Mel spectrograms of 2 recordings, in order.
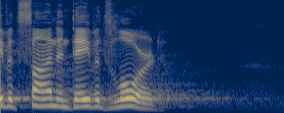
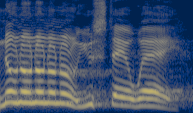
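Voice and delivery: sharp, much higher and louder no-no-no, easing on stay away; shooing away; 6 semitones higher, 5 dB louder than usual. Retold or imitated. Preacher voicing people driving the leper away, loud and high. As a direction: push the unclean man back hard.

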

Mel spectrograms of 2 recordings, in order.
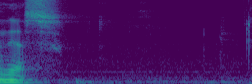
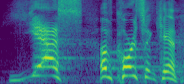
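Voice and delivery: high, loud, exuberant yes; resounding, excited reassurance; emphatic delighted answer; 12 semitones higher, 8 dB louder, slower than usual. Acted. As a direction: burst out with the good news. Preacher answers the little girl's question.

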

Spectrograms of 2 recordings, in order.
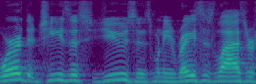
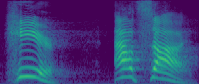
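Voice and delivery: loud, high imperative; sharp command; 5 semitones higher, 7 dB louder, much slower than usual. Acted. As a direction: order it like a command that must be obeyed. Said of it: "they come across more like this".

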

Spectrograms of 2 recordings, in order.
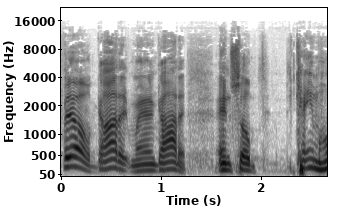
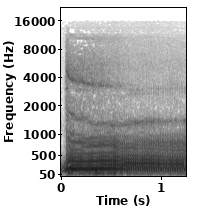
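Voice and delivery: engine rumble; 5 semitones lower than usual. Retold or imitated. Machine starts running.

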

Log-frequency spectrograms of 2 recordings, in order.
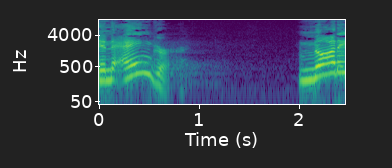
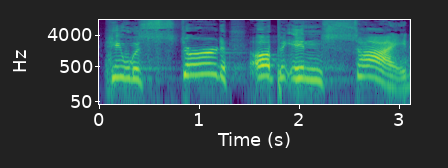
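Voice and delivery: ordinary talk

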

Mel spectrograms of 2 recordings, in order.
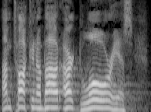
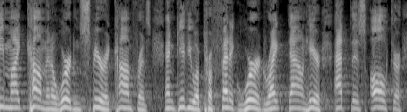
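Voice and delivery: ordinary delivery

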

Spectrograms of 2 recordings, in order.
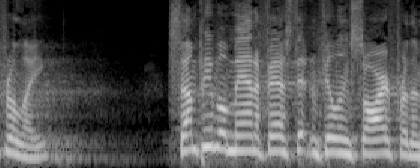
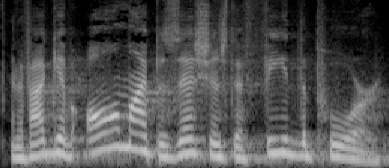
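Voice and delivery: normal talking voice

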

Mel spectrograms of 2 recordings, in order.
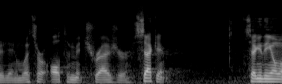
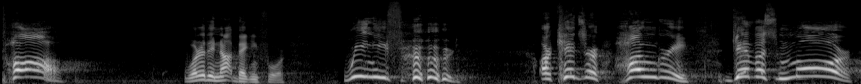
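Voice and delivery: much higher, loud, slow pleading cry; begging believers; 7 dB louder, slower than usual. Retold or imitated. Macedonian believers beg Paul for help, high slow pleading cry. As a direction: plead with Paul as if on your knees. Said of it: "begging, begging, saying".

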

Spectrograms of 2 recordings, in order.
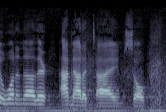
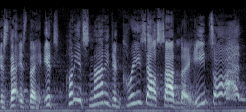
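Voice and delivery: incredulous husband; 10 semitones higher, 4 dB louder than usual. Retold or imitated. Husband protests the heat is on.

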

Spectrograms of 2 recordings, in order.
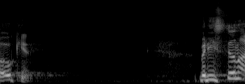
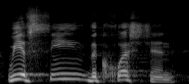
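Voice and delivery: ordinary talk

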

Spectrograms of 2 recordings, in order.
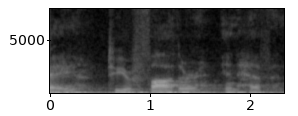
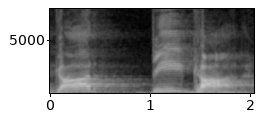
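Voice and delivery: loud, raised cry to God; emphatic prayer; 6 semitones higher, 9 dB louder, much slower than usual. Acted. Preacher putting the prayer in other words, emphatic. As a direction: hit each word hard, pausing after God. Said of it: "In other words, we're saying".

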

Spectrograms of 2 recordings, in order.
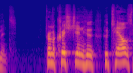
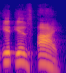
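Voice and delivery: "I" drawn out and weighted, slow and louder; emphatic I; 2 semitones higher, 7 dB louder, slower than usual. Shown as a demonstration. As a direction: lean hard on "I". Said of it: "it's emphatic".

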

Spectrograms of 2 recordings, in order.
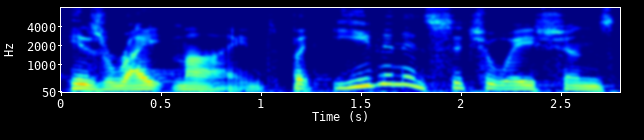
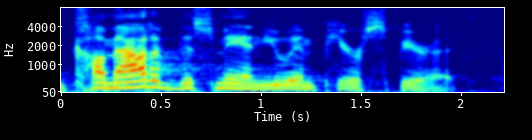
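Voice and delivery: commanding; 8 dB louder than usual. Acted. Jesus commands the spirit.

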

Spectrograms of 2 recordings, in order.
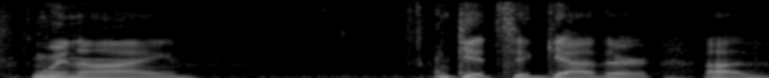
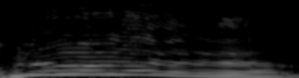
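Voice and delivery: high squealing mock gushing; 12 semitones higher than usual. Pastor mimicking the bubbly bride, high squeal.

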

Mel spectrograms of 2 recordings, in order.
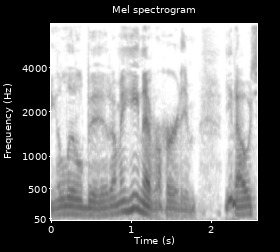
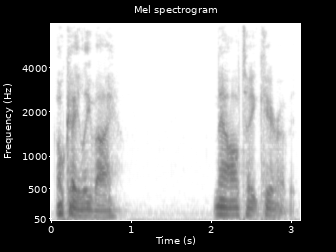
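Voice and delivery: softer, lower, calm reassurance; reassuring parent; 4 semitones lower, 4 dB quieter than usual. Retold or imitated. Preacher voicing a parent calming his hurt son, softer and lower. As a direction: soothe the boy and promise to handle it. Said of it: "And then say".

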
